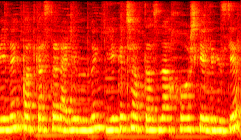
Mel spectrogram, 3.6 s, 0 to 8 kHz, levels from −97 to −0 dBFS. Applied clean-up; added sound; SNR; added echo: none; none; none; reverberation time 0.4 s.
